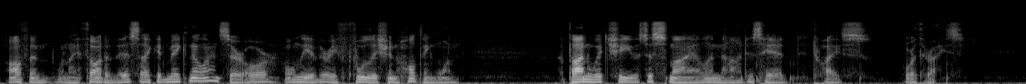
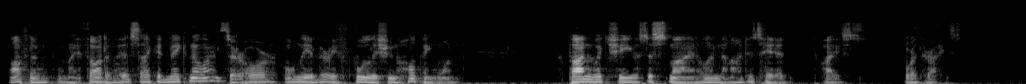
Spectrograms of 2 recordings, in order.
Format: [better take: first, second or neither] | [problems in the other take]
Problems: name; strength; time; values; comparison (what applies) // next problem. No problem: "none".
first | noise reduction (neural mask model DeepFilterNet 3)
